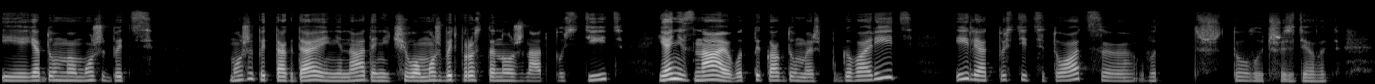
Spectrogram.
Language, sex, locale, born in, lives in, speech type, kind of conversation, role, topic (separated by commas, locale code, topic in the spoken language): Russian, female, ru-RU, Russia, United States, conversation, advice, user, Как справиться с тем, что друг отдалился после больших жизненных изменений?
